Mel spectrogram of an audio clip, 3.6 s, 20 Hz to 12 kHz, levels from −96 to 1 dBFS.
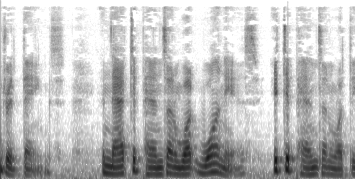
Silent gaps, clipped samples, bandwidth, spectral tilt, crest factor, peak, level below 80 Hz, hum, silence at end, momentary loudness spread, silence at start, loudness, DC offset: none; under 0.1%; 10.5 kHz; -7.5 dB/octave; 18 dB; 0 dBFS; -50 dBFS; none; 0 s; 11 LU; 0 s; -19 LUFS; under 0.1%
